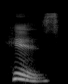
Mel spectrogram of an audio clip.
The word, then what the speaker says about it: his: Here's our new word for this lesson, his. This is another word where S sounds like a Z.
